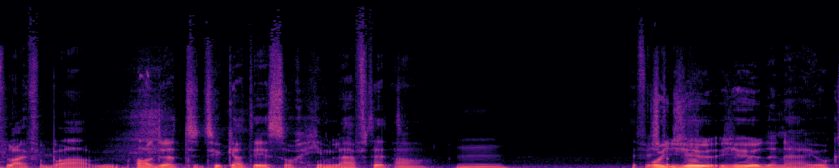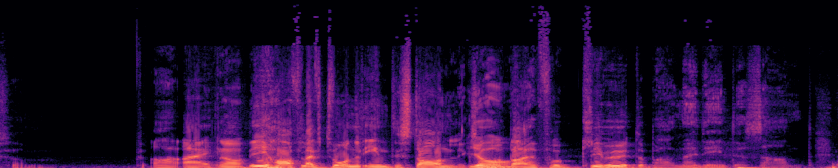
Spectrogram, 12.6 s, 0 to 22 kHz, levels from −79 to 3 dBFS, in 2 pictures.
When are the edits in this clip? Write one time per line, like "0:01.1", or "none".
0:05.0
0:07.7
0:09.0

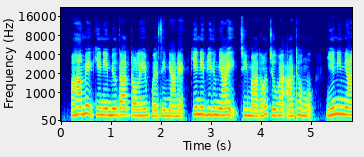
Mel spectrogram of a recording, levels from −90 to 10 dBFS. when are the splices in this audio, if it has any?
0:02.5

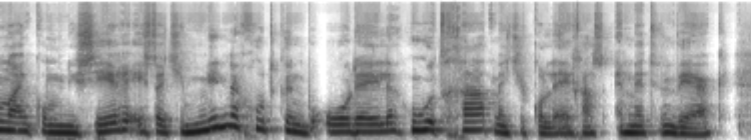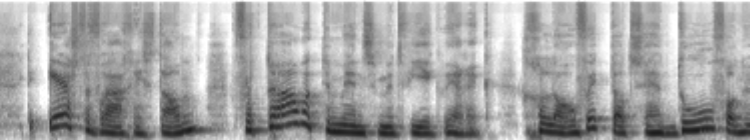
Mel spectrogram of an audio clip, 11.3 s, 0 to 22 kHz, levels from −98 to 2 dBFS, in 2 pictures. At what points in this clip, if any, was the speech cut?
none

